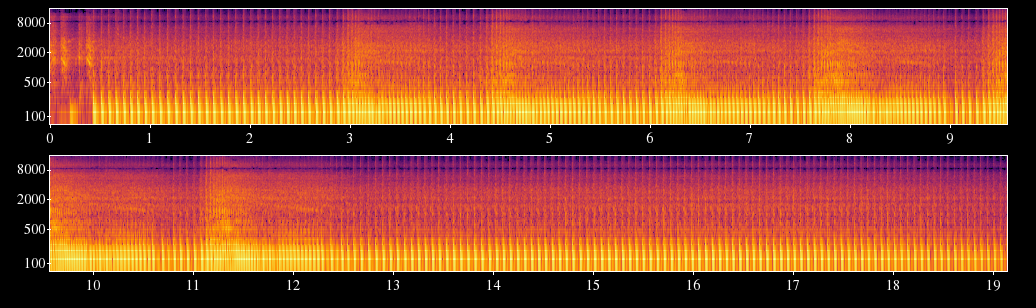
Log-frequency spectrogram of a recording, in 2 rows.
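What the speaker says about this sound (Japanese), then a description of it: "ノーマルのマフラーサウンド確認していきます。" A Honda Rebel 250 with its stock muffler idles steadily and close, a loud continuous thumping drone broken by about six short throttle blips that rise and fall in quick succession.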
